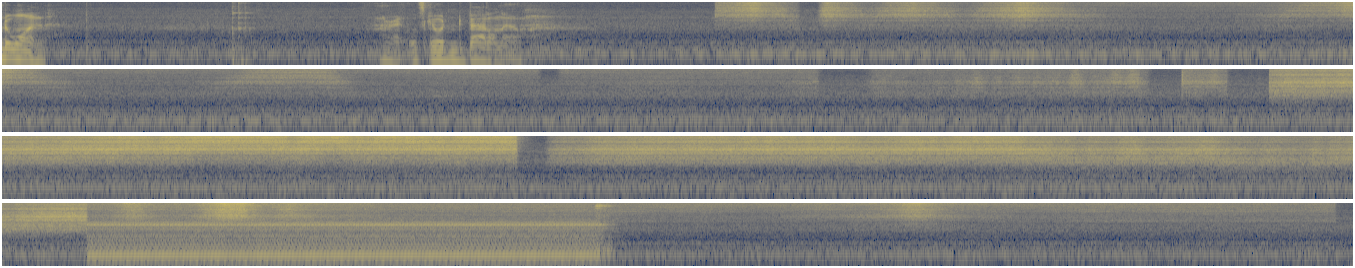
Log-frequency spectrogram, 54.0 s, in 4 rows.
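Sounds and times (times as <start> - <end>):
airbrush spraying hiss: 7.2 - 14.4, 15.0 - 53.9
compressor motor humming: 41.2 - 46.7.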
